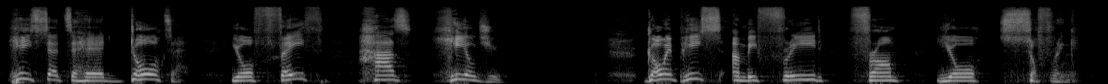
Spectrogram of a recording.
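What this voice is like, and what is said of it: Speaker with a strange accent. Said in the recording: “I have a strange accent”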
